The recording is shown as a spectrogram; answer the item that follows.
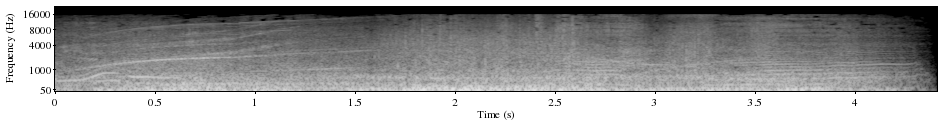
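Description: Film sound effects of an avalanche: a deep, heavy rumble of sliding snow, with a rising whine over the first two seconds.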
